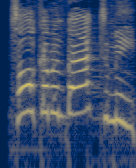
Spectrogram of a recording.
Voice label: saying its all coming back to me high pitched voice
